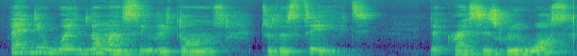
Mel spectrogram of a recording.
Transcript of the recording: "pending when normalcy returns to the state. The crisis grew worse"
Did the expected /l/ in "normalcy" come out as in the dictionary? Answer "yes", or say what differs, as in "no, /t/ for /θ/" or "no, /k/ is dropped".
no, /n/ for /l/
